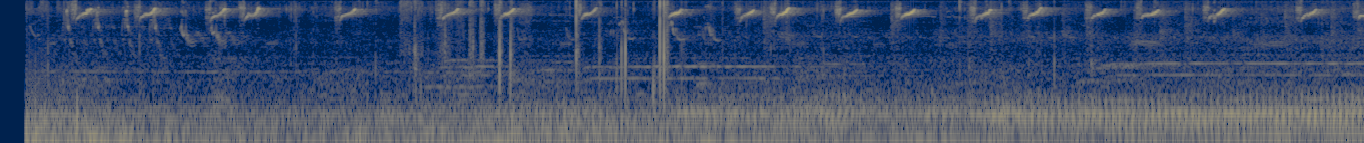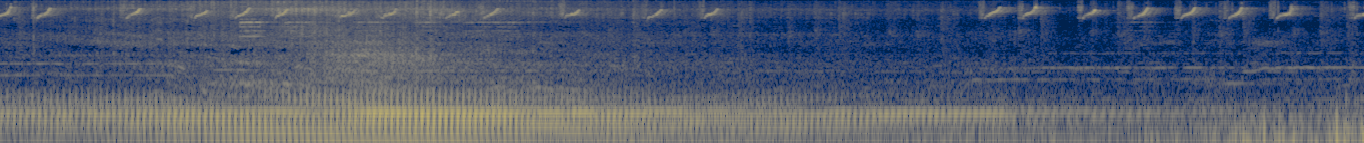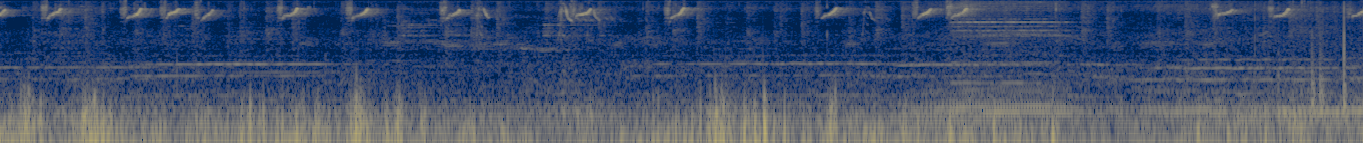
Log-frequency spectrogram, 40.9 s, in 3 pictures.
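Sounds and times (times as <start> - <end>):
bird chirping: 0.3 - 21.1, 35.4 - 38.0.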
